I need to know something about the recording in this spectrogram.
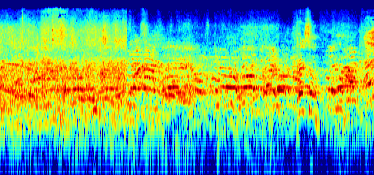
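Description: A small crowd of spectators shouts and chatters outdoors.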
